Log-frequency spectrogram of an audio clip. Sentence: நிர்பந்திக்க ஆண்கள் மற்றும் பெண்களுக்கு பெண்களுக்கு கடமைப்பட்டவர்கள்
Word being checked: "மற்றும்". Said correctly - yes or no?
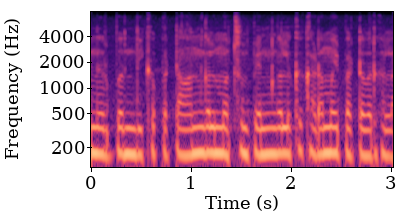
yes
